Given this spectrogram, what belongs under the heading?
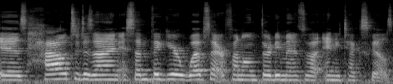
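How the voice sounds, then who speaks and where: Over noticeable background noise, a woman with a fairly high pitch talks at a very fast pace in an animated tone. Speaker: online marketing coach. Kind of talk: tutorial.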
